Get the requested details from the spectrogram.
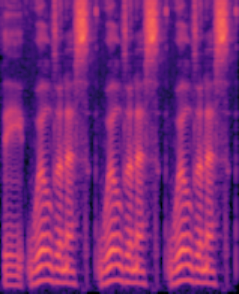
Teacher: Since we are also following the British English variant, we are also supposed to silence the R in the wilderness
